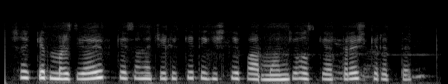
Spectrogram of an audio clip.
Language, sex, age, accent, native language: Uzbek, female, 18-24, Andijon, Uzbek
